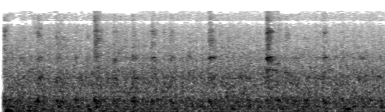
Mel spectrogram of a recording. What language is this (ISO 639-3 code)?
grn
